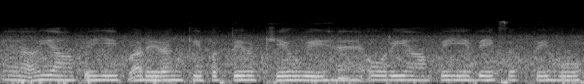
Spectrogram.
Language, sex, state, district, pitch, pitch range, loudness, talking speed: Hindi, female, Haryana, Charkhi Dadri, 200 Hz, 195-200 Hz, -15 LUFS, 185 wpm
